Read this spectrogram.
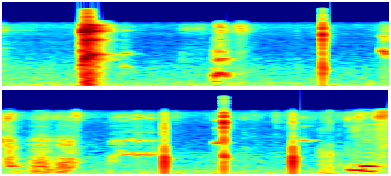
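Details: Puppy at play lets out one loud, abrupt yap, followed by faint whimpery murmurs, several soft clicks and taps, and a person's quiet voice nearby.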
